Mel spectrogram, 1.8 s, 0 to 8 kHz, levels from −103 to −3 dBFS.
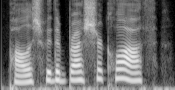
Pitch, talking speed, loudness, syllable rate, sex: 225 Hz, 205 wpm, -16 LUFS, 4.8 syllables/s, female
